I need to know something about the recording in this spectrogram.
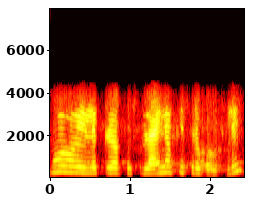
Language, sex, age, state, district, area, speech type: Odia, female, 45-60, Odisha, Sundergarh, rural, conversation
